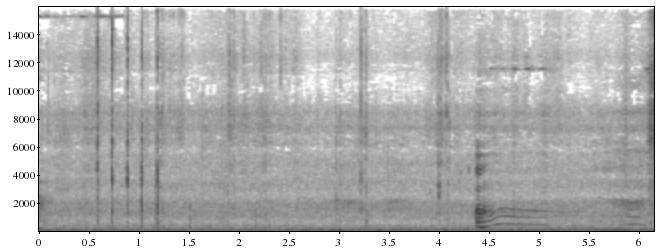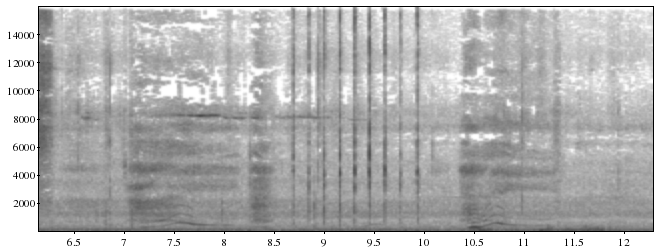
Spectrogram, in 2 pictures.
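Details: Portuguese coastal strays, rescued and abandoned cats and kittens being fed, give three drawn-out bending meows spaced several seconds apart, against steady wind, traffic-like rumble and clicking sounds.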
